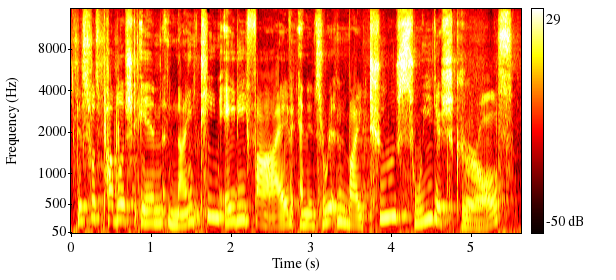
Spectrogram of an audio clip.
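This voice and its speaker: Woman storytime reader in a museum gallery; friendly, chatty picture-book reading aimed at children, mid-pitched voice. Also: very animated, measured pace, darkish tone, slight background noise. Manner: chatty, friendly, speaks straight to young kids. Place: art museum gallery, indoors.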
